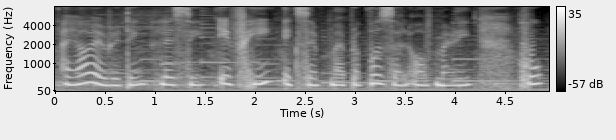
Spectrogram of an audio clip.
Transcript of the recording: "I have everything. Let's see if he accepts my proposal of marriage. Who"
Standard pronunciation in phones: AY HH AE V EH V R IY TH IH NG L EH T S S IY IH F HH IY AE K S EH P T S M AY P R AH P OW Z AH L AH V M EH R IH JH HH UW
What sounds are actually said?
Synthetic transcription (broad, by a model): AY HH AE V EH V R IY T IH NG L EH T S S IY IH F HH IY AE K S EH P T M AY P R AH P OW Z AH L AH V M EH R IH JH HH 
